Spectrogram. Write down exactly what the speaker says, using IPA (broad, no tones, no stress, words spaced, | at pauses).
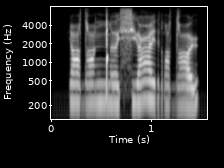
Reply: idˤiːŋ͡ǃəː sʲɯʕerʉ dˤʉ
